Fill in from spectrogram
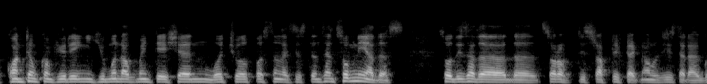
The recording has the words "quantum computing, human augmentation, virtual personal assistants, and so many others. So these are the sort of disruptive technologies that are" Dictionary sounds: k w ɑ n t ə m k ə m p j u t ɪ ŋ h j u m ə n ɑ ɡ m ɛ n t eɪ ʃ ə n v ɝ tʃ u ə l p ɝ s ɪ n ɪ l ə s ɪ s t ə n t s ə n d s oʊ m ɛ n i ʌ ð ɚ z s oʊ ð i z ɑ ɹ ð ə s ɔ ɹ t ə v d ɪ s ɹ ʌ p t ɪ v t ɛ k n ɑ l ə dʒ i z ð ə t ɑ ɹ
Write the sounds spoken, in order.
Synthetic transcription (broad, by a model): k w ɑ n t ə m k ə m p j u t ɪ ŋ h j u m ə n ɑ ɡ m ɛ n t eɪ ʃ ə n v ɝ tʃ u ə l p ɝ s ɪ n ɪ l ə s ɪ s t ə n s ə n d s oʊ m ɛ n i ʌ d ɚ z s oʊ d i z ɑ ɹ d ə s ɔ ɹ t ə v d ɪ s ɹ ʌ p t ɪ v t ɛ k n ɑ l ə dʒ i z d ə t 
